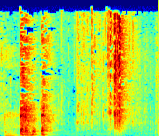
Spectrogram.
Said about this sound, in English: Whoops, I'm dropping my dice.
